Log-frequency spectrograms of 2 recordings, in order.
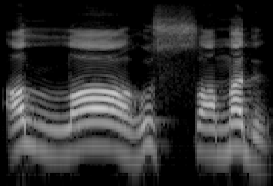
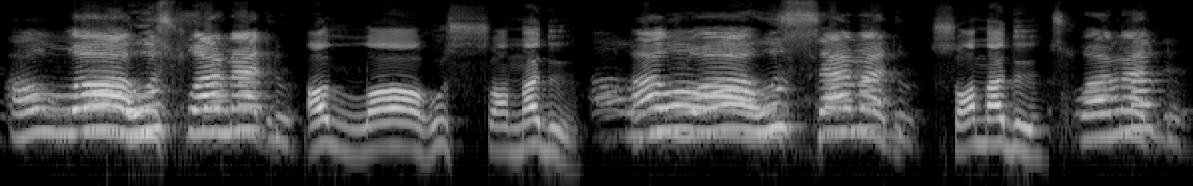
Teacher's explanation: جو اللہ الصمد کے اندر جو صاد ہے تو اس کو پور پڑھیں گے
